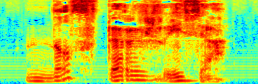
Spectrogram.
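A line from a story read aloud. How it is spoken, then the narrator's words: Gloomy grumble. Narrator (Ukrainian): буркнув похмуро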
